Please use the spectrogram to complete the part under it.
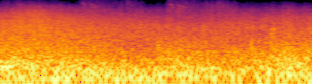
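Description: A big purple plasma torpedo strikes a ship in the Star Trek Online video game, producing a loud, sustained rumbling explosion that roars steadily with no pause.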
